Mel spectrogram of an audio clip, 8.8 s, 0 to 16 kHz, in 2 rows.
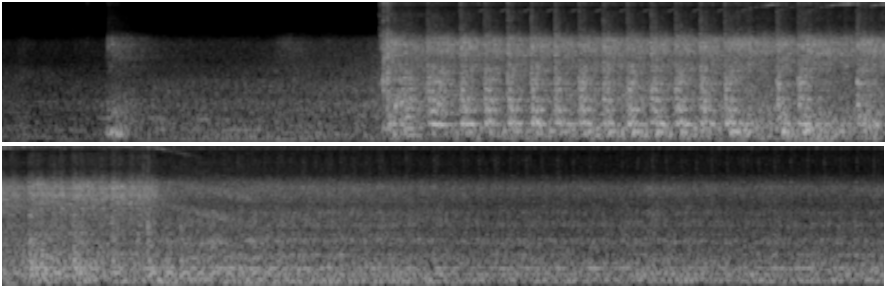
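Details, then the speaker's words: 2009 Toyota Camry with a fuel gauge fault and misfire codes: long, even cranking whir for about three seconds before it catches and settles to idle; long crank blamed on a faulty fuel filter assembly. "Another complaint too from the customer is that you can know the check engine light, the fuel gauge is not working, so it will be fuel filter assembly faulty and causing the rough idling long crank"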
